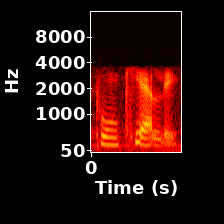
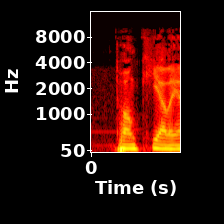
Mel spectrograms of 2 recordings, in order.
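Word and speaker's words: Ponchielli: I grew up in Italy, so in Italy we say Amilcare Punchielli.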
